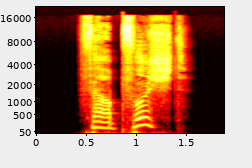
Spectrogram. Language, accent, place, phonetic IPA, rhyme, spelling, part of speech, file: German, Germany, Berlin, [fɛɐ̯ˈp͡fʊʃt], -ʊʃt, verpfuscht, verb, De-verpfuscht.ogg
- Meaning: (verb) past participle of verpfuschen; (adjective) botched, bungled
